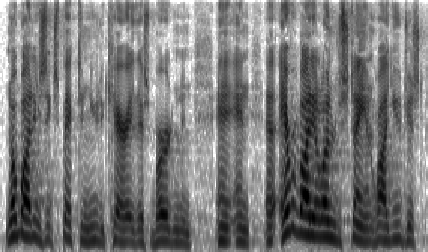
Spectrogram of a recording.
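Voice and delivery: loud, rising preacher's cry; a preacher mocking the devil's excuses at full volume; full-force preaching. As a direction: build the sermon to a loud climax.

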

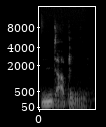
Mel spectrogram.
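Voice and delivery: lightly voiced orc; a hint of orc in the voice; mimicking orc grunt. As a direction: echo the game orc's acknowledgement. Echoes game orc's acknowledgement.

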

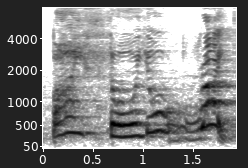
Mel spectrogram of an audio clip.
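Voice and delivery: high, loud convinced cry; amazed exclamation. A narrator's reading. The chief suddenly believes Fishlegs: loud amazed. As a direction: burst out, won over.

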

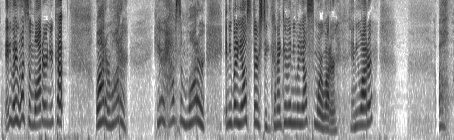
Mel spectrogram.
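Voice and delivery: high, bright-voiced water seller calling out to the crowd; Samaritan woman at the well. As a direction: offer water like a woman carrying a jug. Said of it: "I'd be coming in as that Samaritan woman going to the well".

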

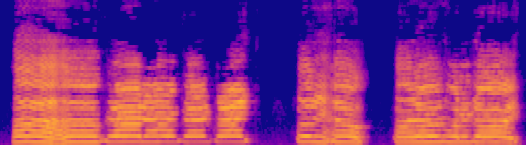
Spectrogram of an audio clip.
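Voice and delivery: high, loud, drawn-out cries of terror; terrified yelling. A narrator's reading. Passenger bitten by the raging cat, terrified yelling. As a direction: wail loudly, fearing for your life.

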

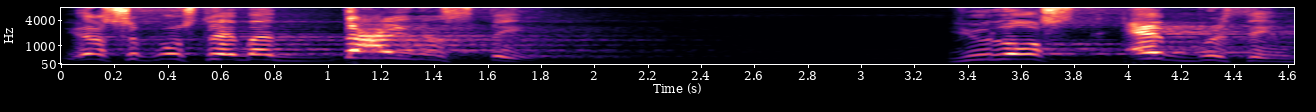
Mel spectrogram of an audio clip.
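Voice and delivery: furious preacher's rebuke; angry rebuke. Retold or imitated. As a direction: scold him as a fool who lost it all. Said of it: "What he was saying is".

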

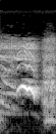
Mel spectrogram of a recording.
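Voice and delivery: very high startled squeal; comic high-pitched gasp of alarm; mock fright. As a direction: squeal as if horrified. Acts out the fright.

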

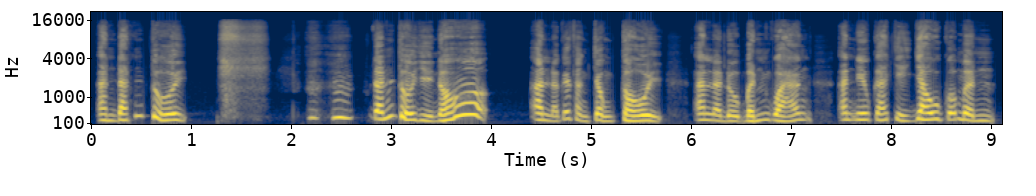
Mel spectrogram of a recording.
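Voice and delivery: crying outburst. A narrator's reading. An Nhã wails at husband after the slap, crying. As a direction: wail at the husband who hit her. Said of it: "ôm mặt khóc".

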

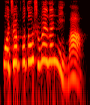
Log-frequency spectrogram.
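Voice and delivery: high-pitched exasperated protest; agitated, pleading outburst; frantic. A narrator's reading. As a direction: burst out desperately, pitch way up. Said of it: "阿龙急了".

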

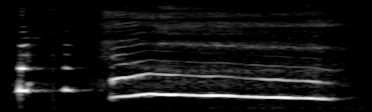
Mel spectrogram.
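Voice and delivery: high, slow, loud disbelief; shocked cry. Real, not acted. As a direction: shriek in disbelief. Reacts to the barf flavour.

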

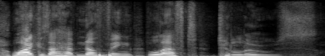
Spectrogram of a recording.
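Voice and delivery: loud, high, driving sermon delivery; impassioned preaching. Real, not acted. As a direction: preach with building force, punching key words. Preaches at full force.

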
